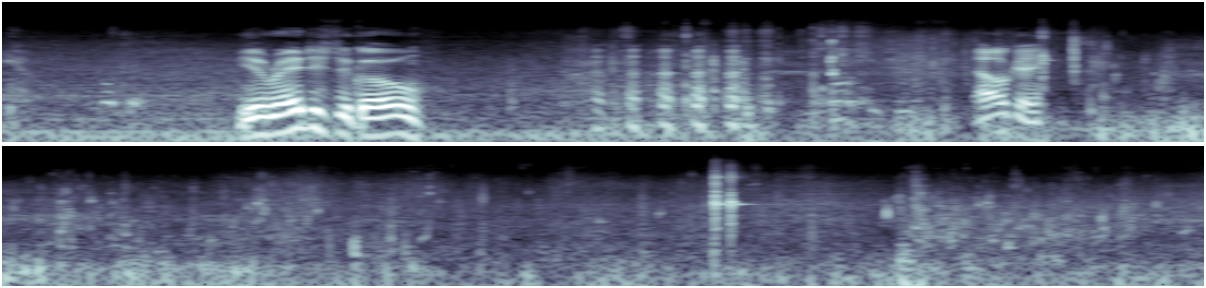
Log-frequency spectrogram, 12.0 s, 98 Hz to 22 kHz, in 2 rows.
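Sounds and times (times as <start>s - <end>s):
water around canoe hull: 2.8s - 12.0s
wind rumble on microphone: 3.1s - 12.0s.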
